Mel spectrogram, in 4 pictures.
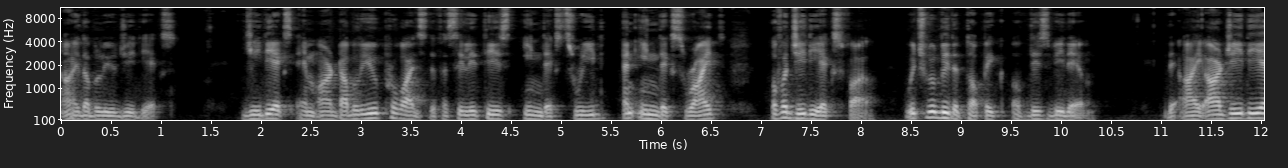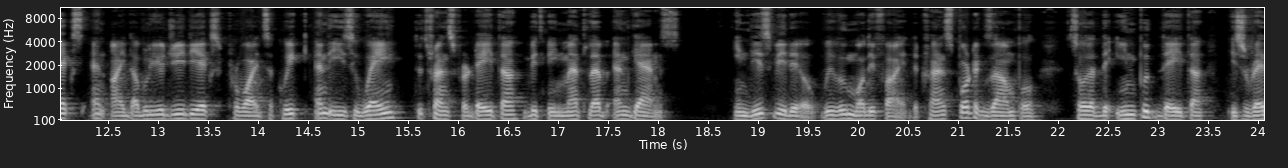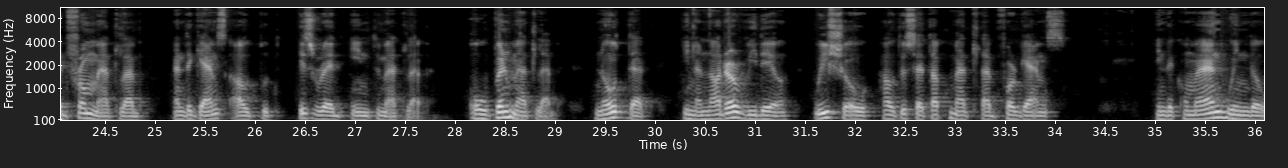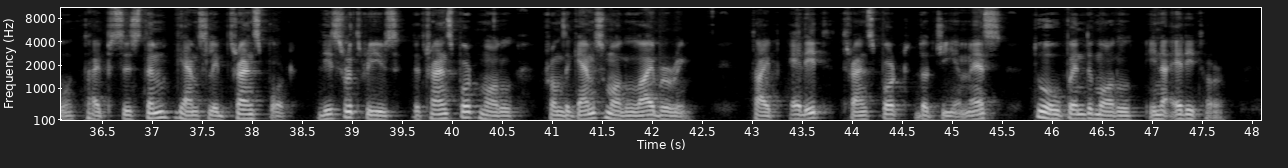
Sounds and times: Speech: 0:00.0 - 0:01.2, 0:01.8 - 0:10.4, 0:11.0 - 0:34.2, 0:35.0 - 0:47.8.

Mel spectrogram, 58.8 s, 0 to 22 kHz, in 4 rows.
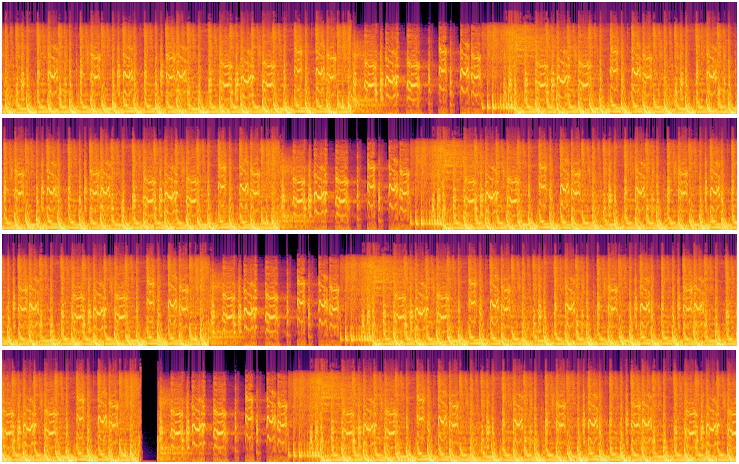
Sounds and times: Music: 0:00.0 - 0:08.5, 0:09.2 - 0:21.7, 0:22.6 - 0:34.8, 0:36.0 - 0:48.5, 0:49.8 - 0:58.7.

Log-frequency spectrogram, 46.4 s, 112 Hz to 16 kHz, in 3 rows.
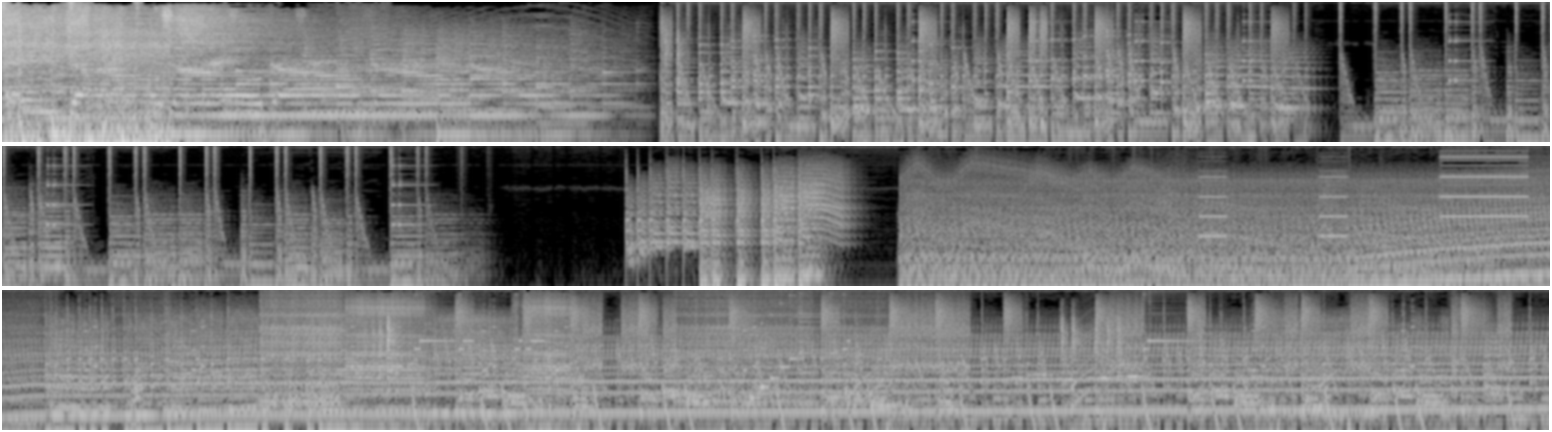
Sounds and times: Music: 0:00.0 - 0:20.4, 0:21.7 - 0:24.1, 0:31.4 - 0:46.4.

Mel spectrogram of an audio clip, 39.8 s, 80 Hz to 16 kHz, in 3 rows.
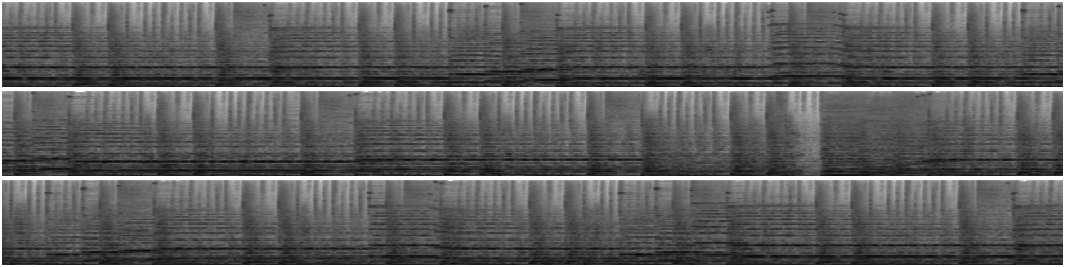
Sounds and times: Music: 0:00.0 - 0:39.7.

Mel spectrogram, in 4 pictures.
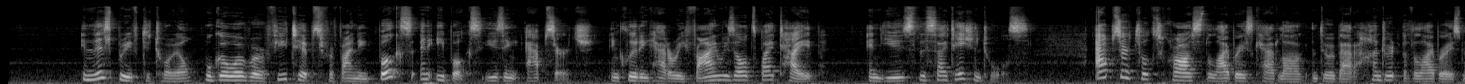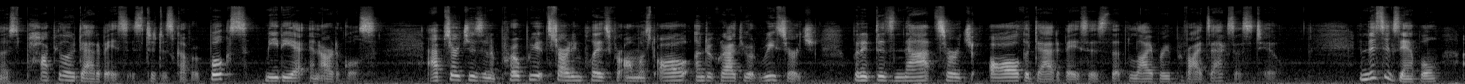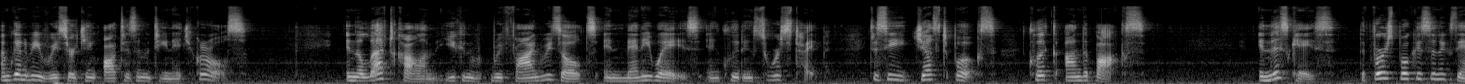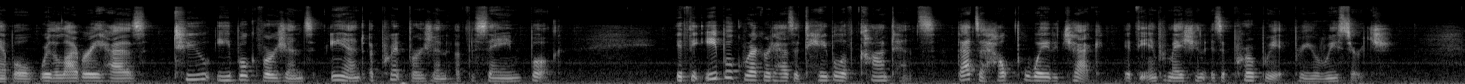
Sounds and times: Narration, monologue: 0:00.1 - 0:58.6.

